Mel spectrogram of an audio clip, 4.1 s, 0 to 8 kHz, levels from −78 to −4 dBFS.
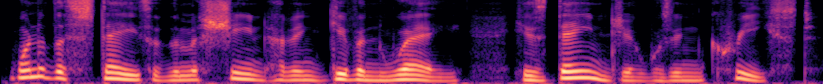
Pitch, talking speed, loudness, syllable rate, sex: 170 Hz, 205 wpm, -18 LUFS, 5.6 syllables/s, female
